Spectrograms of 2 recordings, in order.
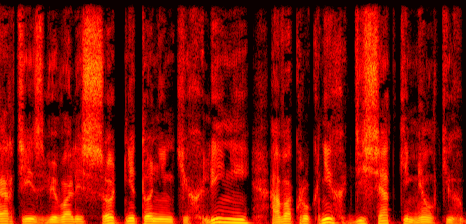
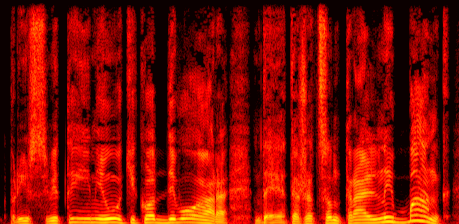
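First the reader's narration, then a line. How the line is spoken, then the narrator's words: Astonished exclamation. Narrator (Russian): изумленно воскликнул Луноброд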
